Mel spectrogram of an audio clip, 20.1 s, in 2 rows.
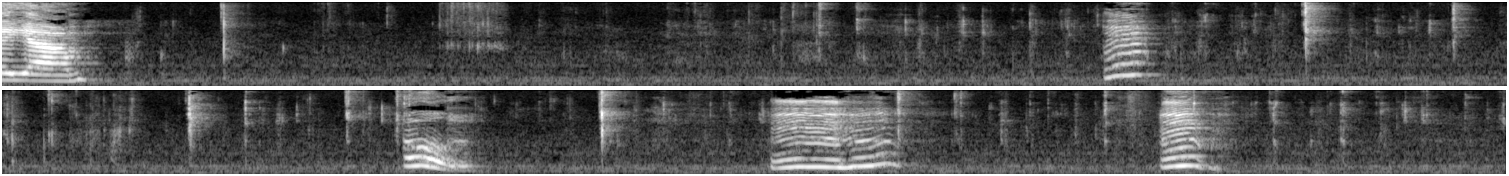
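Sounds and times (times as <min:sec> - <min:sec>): close chewing: 0:00.8 - 0:12.7, 0:16.0 - 0:20.0
wet mouth clicks: 0:14.0 - 0:14.2.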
